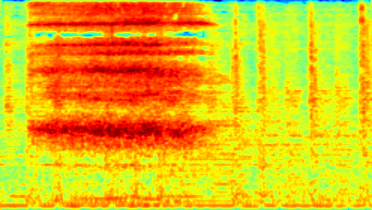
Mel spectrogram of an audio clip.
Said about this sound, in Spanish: Y empezamos a escuchar el gruñido.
